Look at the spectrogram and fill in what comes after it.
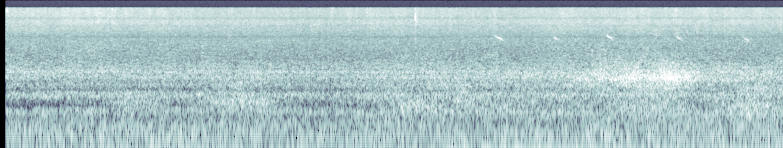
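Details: Western honey bees (Apis mellifera) learning to fly at a 'flight school' give a steady, low, droning flight buzz that holds without pause.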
